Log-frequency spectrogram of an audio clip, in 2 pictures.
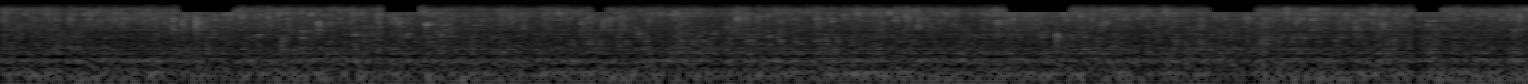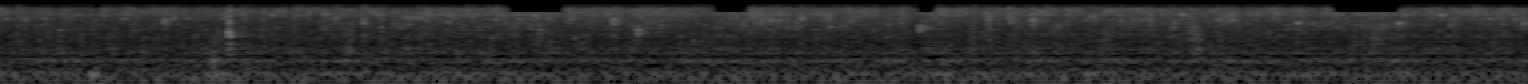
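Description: Steady sizzle of breaded eggplant slices frying in oil in a pan, with scattered small crackles and pops.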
